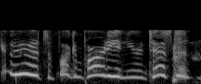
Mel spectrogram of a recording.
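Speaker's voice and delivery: high, put-on party voice for the worms; squeaky little partygoer voice; partying parasite voice. Parasites voiced cheering about a party in the gut, high and put-on.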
